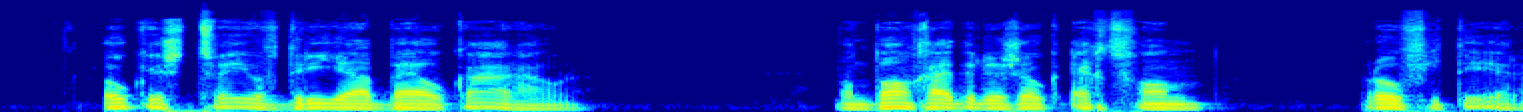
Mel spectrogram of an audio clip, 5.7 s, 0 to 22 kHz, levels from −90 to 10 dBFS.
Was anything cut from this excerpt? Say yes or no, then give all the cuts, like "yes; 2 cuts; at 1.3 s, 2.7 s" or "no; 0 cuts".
no; 0 cuts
